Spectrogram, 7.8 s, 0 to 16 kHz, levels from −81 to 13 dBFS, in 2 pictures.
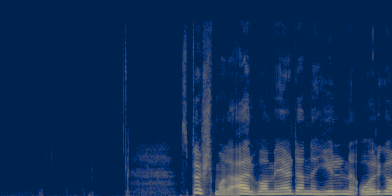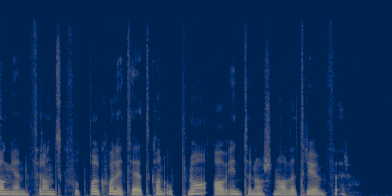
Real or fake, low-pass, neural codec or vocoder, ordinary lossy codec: fake; 14.4 kHz; vocoder, 44.1 kHz, 128 mel bands, Pupu-Vocoder; none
